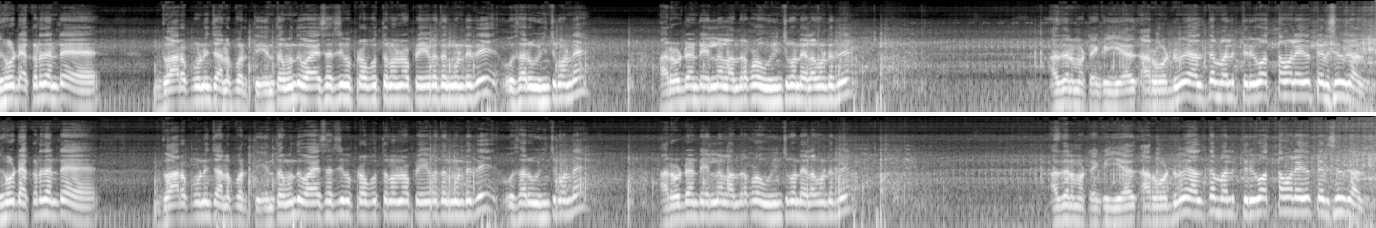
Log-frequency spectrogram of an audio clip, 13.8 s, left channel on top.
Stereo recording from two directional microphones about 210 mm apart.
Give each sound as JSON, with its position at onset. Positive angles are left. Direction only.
{"t": 0.0, "sound": "a man's voice", "side_deg": 20}
{"t": 10.5, "sound": "speech", "side_deg": 10}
